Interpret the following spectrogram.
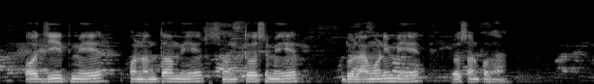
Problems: continuous background conversations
